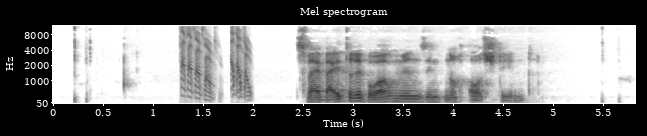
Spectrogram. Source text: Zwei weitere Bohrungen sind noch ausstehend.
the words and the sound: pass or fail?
fail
